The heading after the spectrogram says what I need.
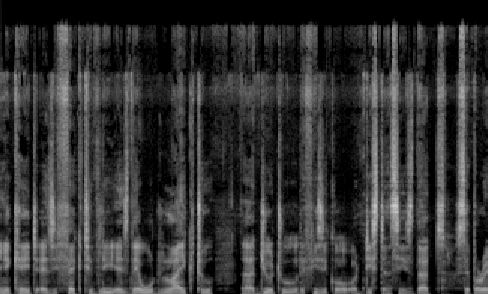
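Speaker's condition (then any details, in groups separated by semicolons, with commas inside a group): No condition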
